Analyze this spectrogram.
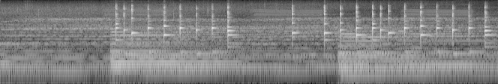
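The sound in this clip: Melodic phone ringtone: a repeating pattern of bright, bell-like high notes over a sustained tonal backing, ringing steadily and restarting its phrase partway through, with no talk.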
